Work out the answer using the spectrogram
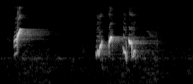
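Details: Streak-eared bulbul singing, recorded 13 February 2023, lure-style song: a bright whistled note near the top, a short pause, then a warbling phrase of three rising-falling slurred notes.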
